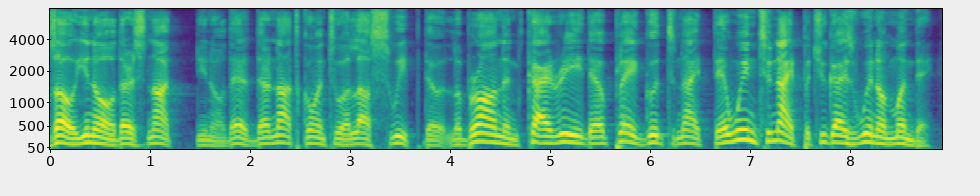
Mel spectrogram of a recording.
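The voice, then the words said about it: Slightly exaggerated Eastern European accent. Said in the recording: “He's got this, like, you know, Eastern European accent that I'm doing slightly. Just like there's an embellishment to it, but that's basically what he sounds like. ... tall Eastern European man”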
